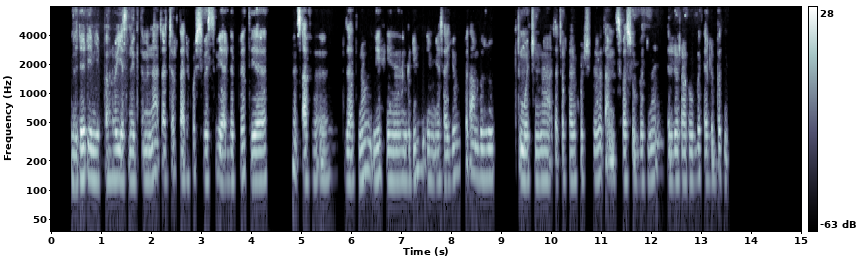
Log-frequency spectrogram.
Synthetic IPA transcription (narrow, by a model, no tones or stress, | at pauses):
məd̪əd̪jɛmːibːaləwjɛsɨnəɡɨt̪ʼɨmɨnːat͡ʃʼat͡ʃʼɨɾt̪ʰa̰ɾikʰo̞t͡ʃːsɨβəsɨβjalːəbːət̪jɛ | məsʼaf | b̥ɨzat̪nəwjɪhɨŋɡɨd̪ijɛmːijasajːɛwb̥ət̪ʼambɨzu | ɡ̥ɨt̪ʼɨmo̞t͡ʃːɨnːaa̰t͡ʃʼat͡ʃʼːɨɾt̪ʰaɾikʰo̞t͡ʃːbət̪ʼa̰mjət̪ʰːə̥sfasɾubːət̪ɨnːaɛt̪ʰəd̪əd̪əɾaɾəubːət̪jalːəbːət̪nəw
